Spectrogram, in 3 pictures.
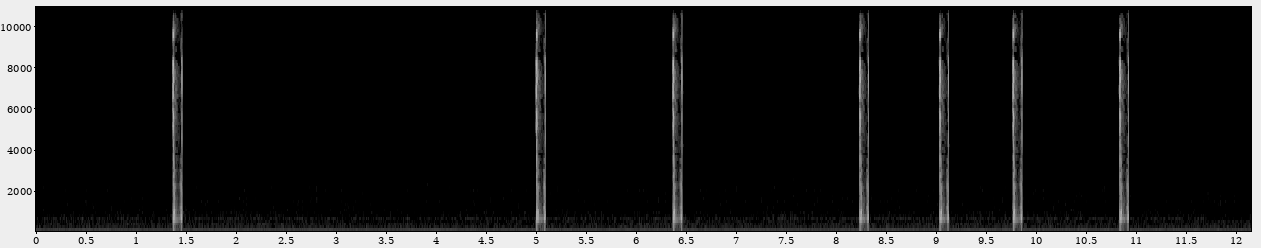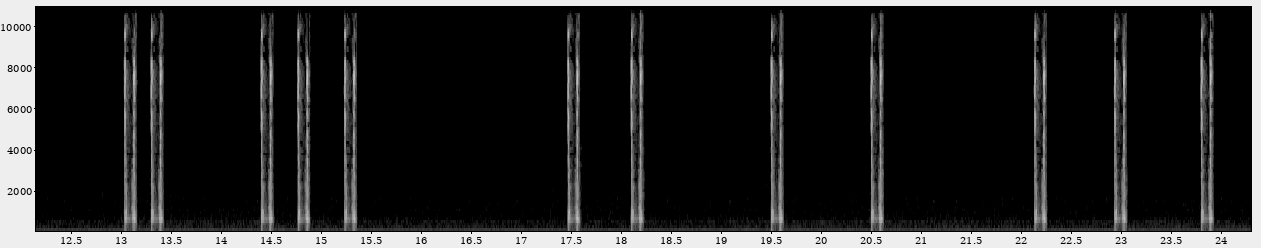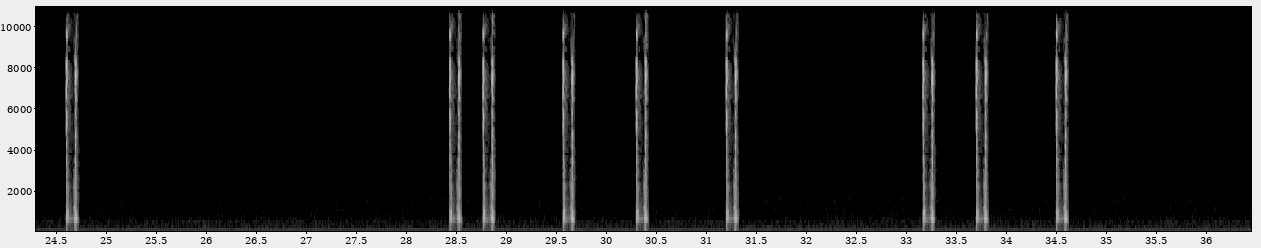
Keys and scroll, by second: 2.8 shift+F3.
